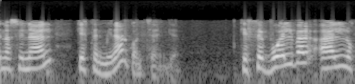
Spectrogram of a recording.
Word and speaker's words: Schengen: Algunos, ¿Schengen se pronuncia? Schengen, Ya.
